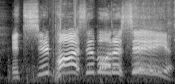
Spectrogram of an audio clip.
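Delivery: high drawn-out shout; frustrated shout. Real, not acted. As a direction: shout it slowly in exasperation. Cannot find enemy in fog.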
